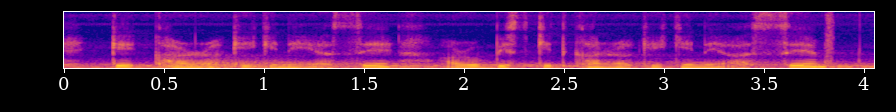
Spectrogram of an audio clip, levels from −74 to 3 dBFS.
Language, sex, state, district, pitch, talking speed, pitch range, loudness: Nagamese, female, Nagaland, Dimapur, 180 Hz, 165 wpm, 175-205 Hz, -15 LUFS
